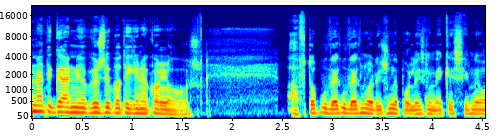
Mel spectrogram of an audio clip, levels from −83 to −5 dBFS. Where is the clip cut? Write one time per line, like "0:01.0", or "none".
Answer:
0:02.4
0:03.1

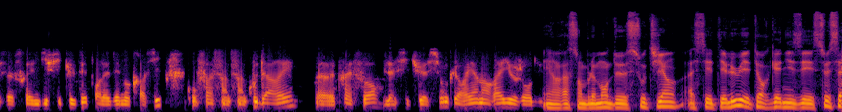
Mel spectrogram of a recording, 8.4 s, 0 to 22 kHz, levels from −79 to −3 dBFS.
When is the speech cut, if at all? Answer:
0:02.3
0:03.4
0:03.8

